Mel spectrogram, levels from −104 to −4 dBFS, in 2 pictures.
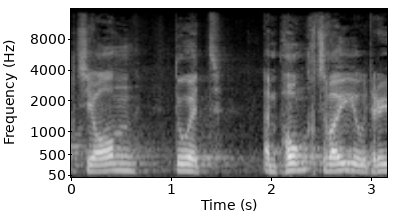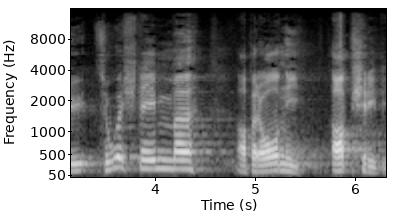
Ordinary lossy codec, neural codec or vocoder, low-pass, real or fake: AAC, 64 kbps; vocoder, 48 kHz, 128 mel bands, Vocos; 14.4 kHz; fake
